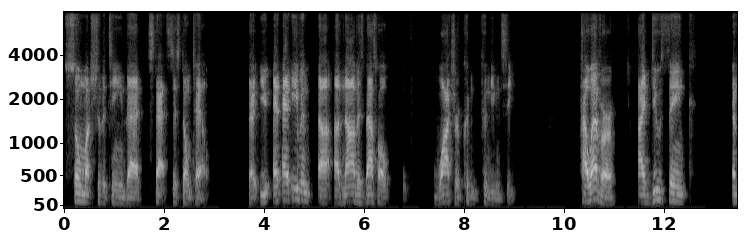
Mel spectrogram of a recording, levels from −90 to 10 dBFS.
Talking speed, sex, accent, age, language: 130 wpm, male, American, 30-49, English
